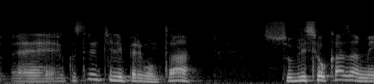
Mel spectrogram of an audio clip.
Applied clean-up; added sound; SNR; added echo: none; none; none; none.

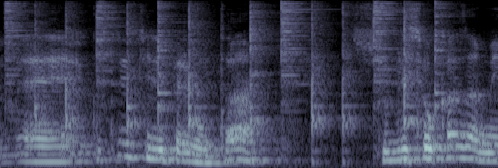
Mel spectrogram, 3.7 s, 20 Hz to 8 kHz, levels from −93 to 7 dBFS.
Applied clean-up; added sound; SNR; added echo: none; Drum kit; 11 dB; reverberation time 0.5 s.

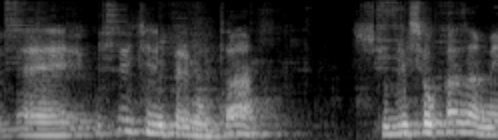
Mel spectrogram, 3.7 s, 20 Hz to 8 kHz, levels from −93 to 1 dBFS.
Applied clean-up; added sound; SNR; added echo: neural separator model SepFormer DNS4.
